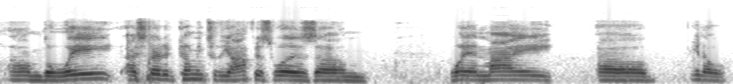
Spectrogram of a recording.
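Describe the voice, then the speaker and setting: Male wrestler guest, slightly high voice, careful halting delivery. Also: no echo, poor audio. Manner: measured, hesitant, many fillers. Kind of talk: casual interview chat.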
